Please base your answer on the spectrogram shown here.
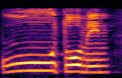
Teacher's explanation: شوفوا الهمزة التانية أبدلتها واو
